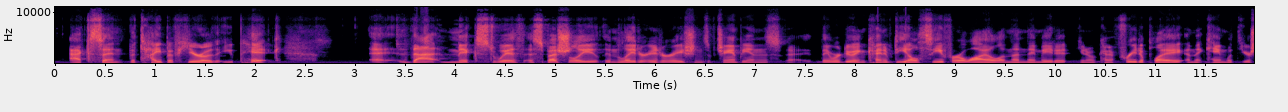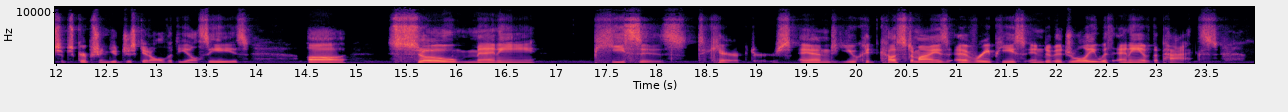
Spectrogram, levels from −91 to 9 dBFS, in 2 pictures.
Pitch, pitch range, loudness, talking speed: 125 Hz, 110-145 Hz, -23 LUFS, 170 wpm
